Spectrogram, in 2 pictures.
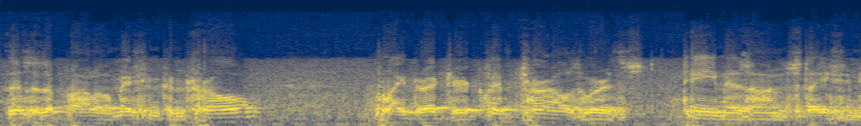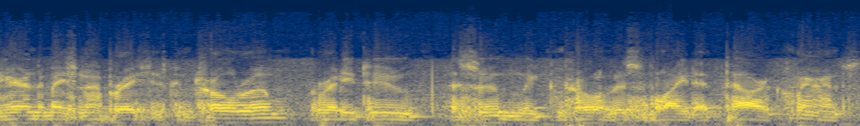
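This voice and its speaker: Man, mission control announcer over crackly radio, very low voice, distant and hissy, measured formal delivery. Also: level tone, highs cut off. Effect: crackly radio transmission. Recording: noisy distant 1960s radio loop.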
